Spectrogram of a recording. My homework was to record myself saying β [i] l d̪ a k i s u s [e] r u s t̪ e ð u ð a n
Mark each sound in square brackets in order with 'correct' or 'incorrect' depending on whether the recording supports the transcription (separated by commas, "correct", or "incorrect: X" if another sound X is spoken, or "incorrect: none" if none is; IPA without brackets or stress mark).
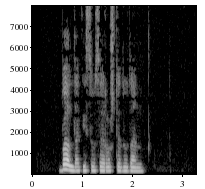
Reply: incorrect: a, correct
